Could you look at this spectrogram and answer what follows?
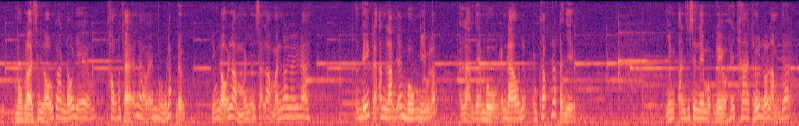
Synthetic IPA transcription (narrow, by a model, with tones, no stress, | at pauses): mo˨˩t̚ləː˨˩jsï˧nlo̰˧˥jku˨˩˦ʔa˧jŋ̟ɗo˨˦jvəː˨˦ʔɛ˧m | xə˧wŋ͡mkɔ˨˦t̪ʰe˧˩naː˨˩wa̰˨˩ʔɛ˧mvu˨˩ɗa˦˥p̚ɗɨ˨˩ək̚ | ɲɨ̰˧˥ŋlo̰˧˥jlə˨˩mːaː˨˩ɲɨ̰˧˥ŋsə̰ː˧˥lə˨˩mʔa˧ŋnɔ˨˦ɣə˧jzaː˧ | ʔa˧jŋ̟ɓi˦˥ət̚laː˨˩ʔa˧ŋ̟laː˨˩mt͡ɕɔ˧ʔɛ˧mɓu˨˩əŋɲi˨˩əwlə˨˦m | ʔa˧jn̟laː˨˩mt͡ɕɔ˧ʔɛ˧mɓu˨˩əŋʔɛ˧mɗa˧wnɨ˦˥ək̚ʔɛ˧mxə˦˥wk͡p̚zə˦˥t̚laː˨˩ɲi˨˩əw | ɲɨ˧ŋʔa˧jŋ̟t͡ɕɨ˨˦si˧n̟ʔɛ˧mːo˨˩t̚ɗi˨˩əwɦə˨˦jt̪ʰaː˧t̪ʰɨ˨˦lo̰˧˥jlə˨˩mt͡ɕəː˨˦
